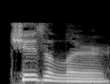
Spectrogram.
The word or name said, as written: chiseler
